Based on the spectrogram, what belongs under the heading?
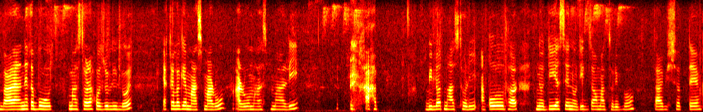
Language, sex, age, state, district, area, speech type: Assamese, female, 18-30, Assam, Darrang, rural, spontaneous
